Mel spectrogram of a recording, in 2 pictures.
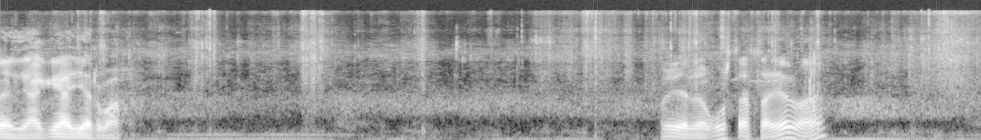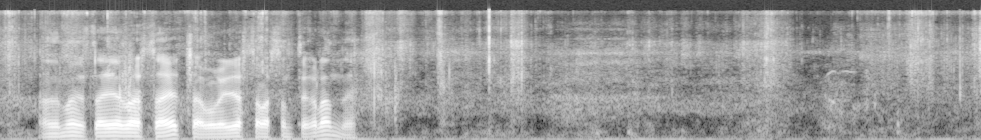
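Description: Sheep tear and munch grass close by.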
